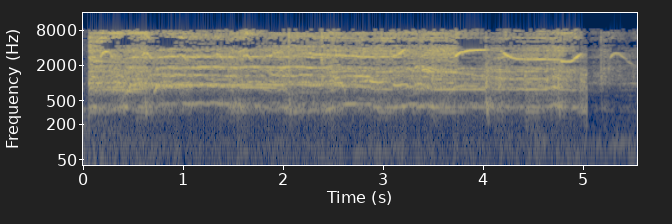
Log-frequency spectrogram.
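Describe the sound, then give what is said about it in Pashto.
A large crowd in Afghanistan cheers and shouts to celebrate the national cricket team's win over Australia. Many voices merge into a loud continuous roar with whistle-like cries, then it drops sharply just before the end. “بلور ته د استرالیا په وړاندې د افغانستان د کرکټ د ملي ټیم پرونی بریا په افغانستان او بهر کې ګڼو افغانانو په شور او زوږ لمانځلې ده.”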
